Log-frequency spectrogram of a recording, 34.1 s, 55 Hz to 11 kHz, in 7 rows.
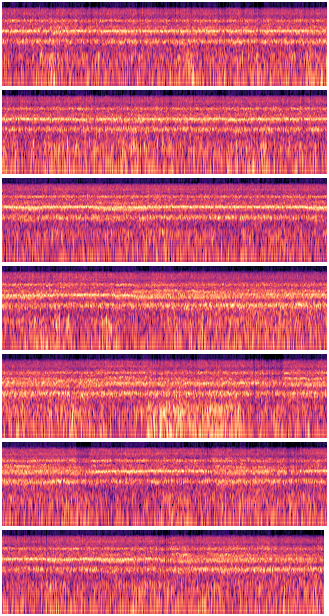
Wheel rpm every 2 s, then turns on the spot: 230, 230, 230, 230, 230, 220, 230, 220, 220, 200, 210, 230, 220, 230, 230, 220, 220.
none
